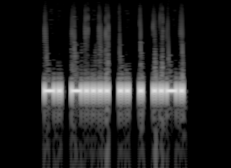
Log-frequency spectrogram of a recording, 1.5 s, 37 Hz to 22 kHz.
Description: Morse code, heard as a keyed tone, about 52 wpm, 700 Hz. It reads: N6IEF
